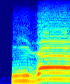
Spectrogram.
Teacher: dibaca dengan panjang sebab ada huruf mad ada Alif di situ baca dengan dua harakat mad asli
